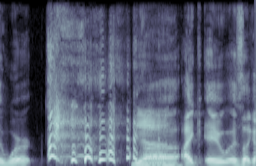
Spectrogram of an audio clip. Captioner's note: laughs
